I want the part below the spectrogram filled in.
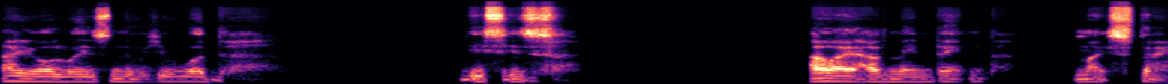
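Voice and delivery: weak, feeble voice. Voicing a captive answering a rescuer: weak voice. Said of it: "this is a weak, weak voice".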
